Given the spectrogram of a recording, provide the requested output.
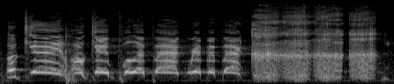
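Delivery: high, loud shouts, the last words dragged out; shouting up high. Acted. Friends on the roof shout to each other while tearing it, high loud yells. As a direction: yell to your friends while ripping the roof open.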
